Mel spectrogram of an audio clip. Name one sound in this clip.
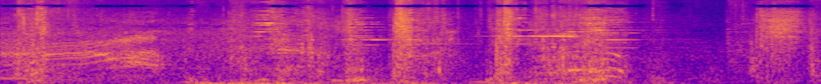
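Metal blades clash and strike against a wooden shield.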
